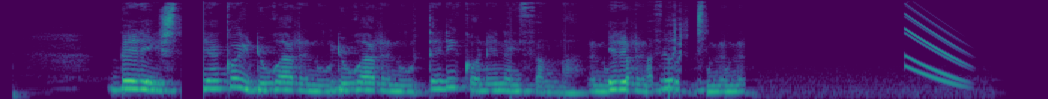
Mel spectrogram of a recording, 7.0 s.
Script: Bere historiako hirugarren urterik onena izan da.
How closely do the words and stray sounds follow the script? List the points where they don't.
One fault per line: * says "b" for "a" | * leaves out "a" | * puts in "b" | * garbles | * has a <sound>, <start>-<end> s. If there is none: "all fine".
* has a dropout, 1.2-1.3 s
* puts in "hirugarren"
* garbles
* has a chirp, 6.0-6.5 s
